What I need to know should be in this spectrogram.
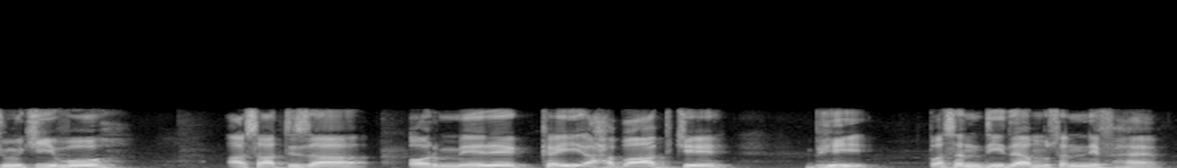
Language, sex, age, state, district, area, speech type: Urdu, male, 18-30, Bihar, Purnia, rural, spontaneous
